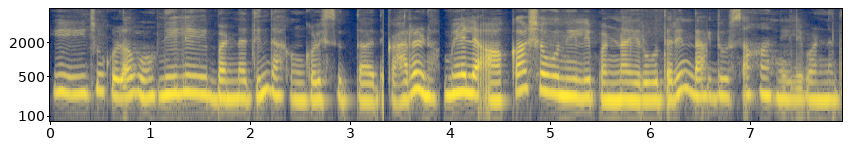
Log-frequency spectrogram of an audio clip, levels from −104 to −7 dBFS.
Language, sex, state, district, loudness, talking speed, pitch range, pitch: Kannada, female, Karnataka, Bellary, -15 LUFS, 120 wpm, 205-255 Hz, 230 Hz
